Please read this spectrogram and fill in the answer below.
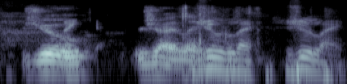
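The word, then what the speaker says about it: Xu Xialing: and Shang-Chi and the sister, because I can't pronounce the sister's name nor Zhai Lang. Okay. Zhu Zhai Lang.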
